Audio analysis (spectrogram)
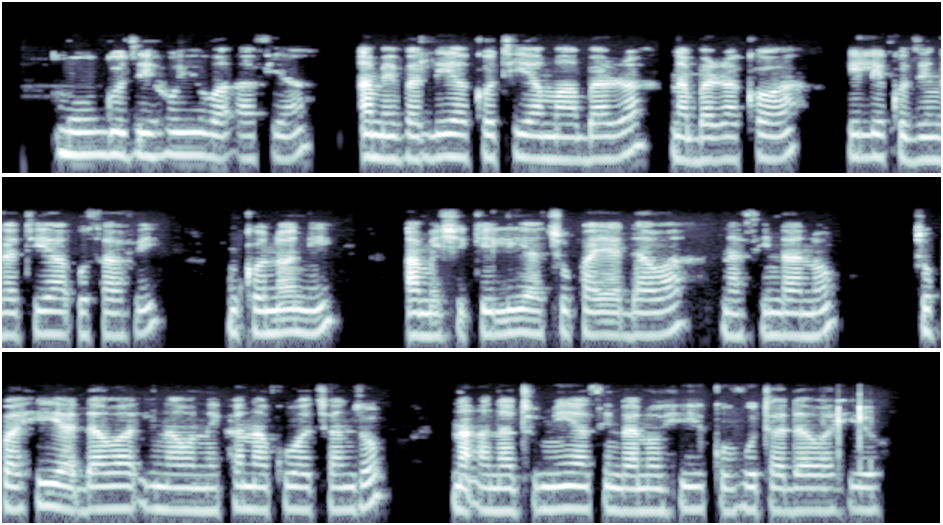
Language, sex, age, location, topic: Swahili, female, 25-35, Kisumu, health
